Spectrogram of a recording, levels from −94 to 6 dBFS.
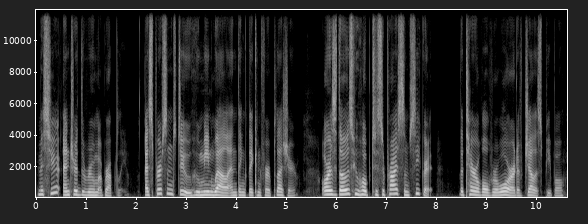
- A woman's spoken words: Yes, female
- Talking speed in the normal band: Yes, average, 175 wpm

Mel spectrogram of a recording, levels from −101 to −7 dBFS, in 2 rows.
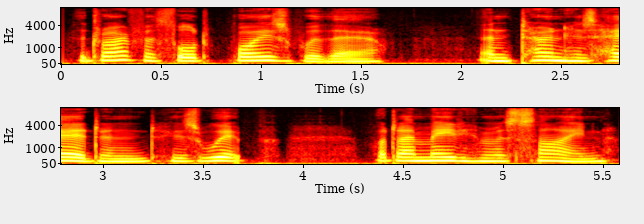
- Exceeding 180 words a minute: Yes, fast, 205 wpm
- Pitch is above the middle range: Yes, high, 195 Hz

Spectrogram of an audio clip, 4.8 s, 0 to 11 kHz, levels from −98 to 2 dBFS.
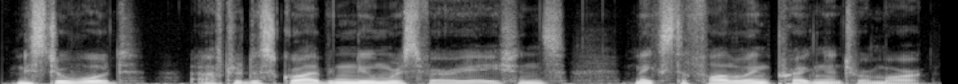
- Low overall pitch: Yes, low, 110 Hz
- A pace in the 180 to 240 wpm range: No, average, 140 wpm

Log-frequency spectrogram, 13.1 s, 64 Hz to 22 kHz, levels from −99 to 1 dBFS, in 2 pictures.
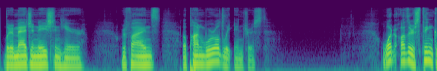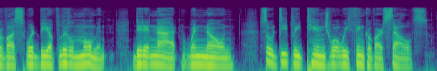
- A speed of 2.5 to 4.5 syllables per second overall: No, 4.9 syllables/s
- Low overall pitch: Yes, low, 110 Hz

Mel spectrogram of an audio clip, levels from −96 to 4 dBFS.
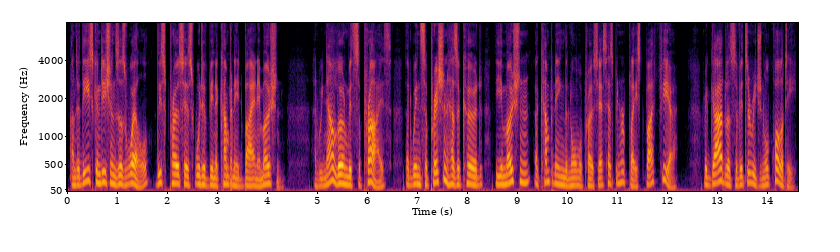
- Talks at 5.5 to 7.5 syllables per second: Yes, 5.7 syllables/s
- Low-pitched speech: No, medium, 145 Hz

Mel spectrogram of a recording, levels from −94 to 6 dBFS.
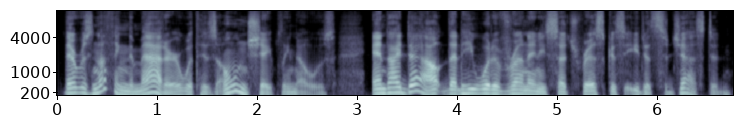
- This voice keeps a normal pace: No, fast, 215 wpm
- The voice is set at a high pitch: No, medium, 140 Hz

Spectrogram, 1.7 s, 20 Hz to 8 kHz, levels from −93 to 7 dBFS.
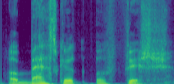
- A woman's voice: No, male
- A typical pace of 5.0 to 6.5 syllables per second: No, 3.7 syllables/s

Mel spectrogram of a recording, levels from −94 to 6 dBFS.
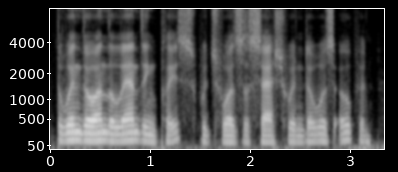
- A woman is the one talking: No, male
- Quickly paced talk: Yes, fast, 235 wpm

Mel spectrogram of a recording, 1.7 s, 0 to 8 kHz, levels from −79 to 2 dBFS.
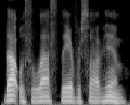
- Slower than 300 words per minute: No, fast, 310 wpm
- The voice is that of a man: No, female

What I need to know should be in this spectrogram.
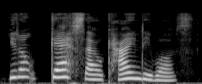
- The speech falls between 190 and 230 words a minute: Yes, fast, 205 wpm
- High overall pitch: Yes, very high, 260 Hz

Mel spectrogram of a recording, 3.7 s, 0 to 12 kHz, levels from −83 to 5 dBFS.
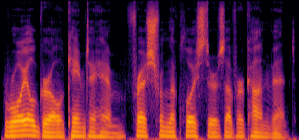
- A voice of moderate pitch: No, low, 100 Hz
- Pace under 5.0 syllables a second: Yes, 4.2 syllables/s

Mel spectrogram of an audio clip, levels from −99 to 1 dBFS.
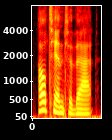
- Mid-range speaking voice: Yes, medium, 150 Hz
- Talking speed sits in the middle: No, fast, 230 wpm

